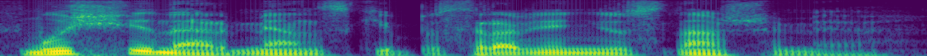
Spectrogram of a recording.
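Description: A man hosts a radio interview, questioning his guest in a lively, playful way. His voice sits very low and swings widely in pitch. The studio mic sound is dry and close. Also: fast, dry recording. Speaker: radio host. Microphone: studio microphone.

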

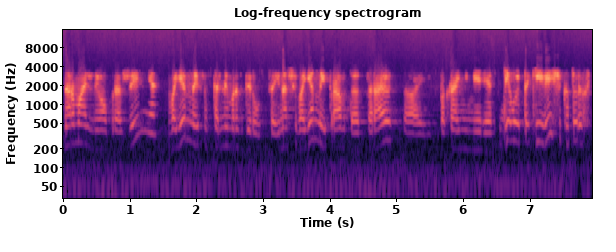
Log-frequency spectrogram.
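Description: A woman's voice: mid-range voice, lively intonation, fairly quick, few pauses. A woman in her twenties, a guest in a phone interview, speaking in an articulate, composed way. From Latvia. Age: 20s. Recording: tinny phone line.

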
